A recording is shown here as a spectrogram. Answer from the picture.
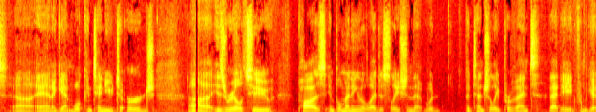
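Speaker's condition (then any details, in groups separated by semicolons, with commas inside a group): No condition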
